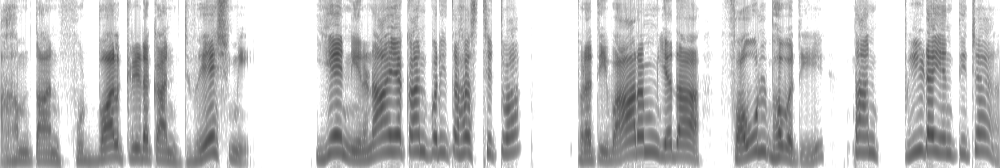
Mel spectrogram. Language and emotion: Sanskrit, disgusted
